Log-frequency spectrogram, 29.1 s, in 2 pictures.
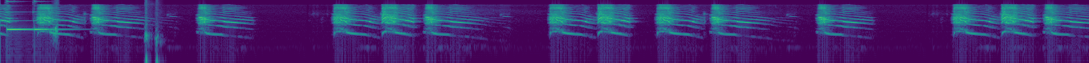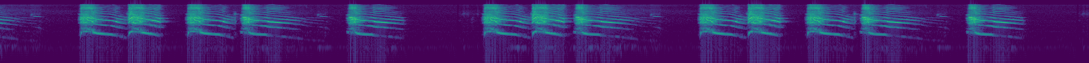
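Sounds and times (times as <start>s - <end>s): jackal yelping: 21.0s - 22.7s, 23.8s - 26.7s, 27.4s - 28.1s.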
